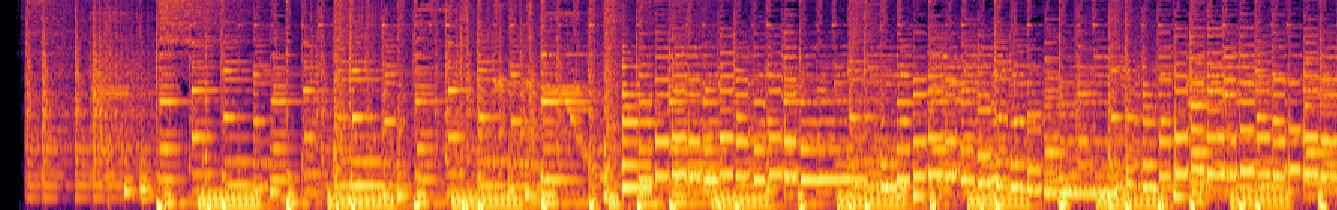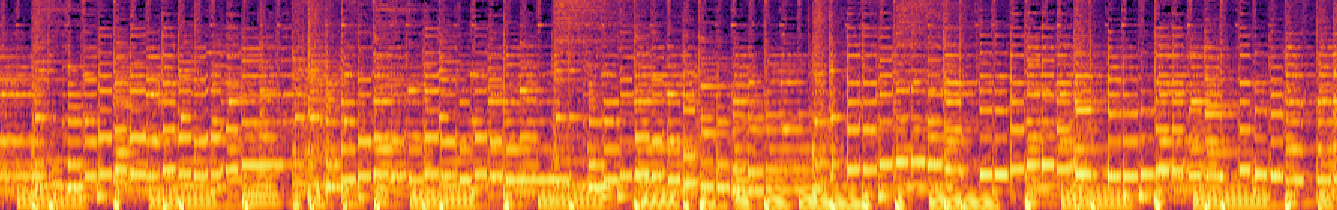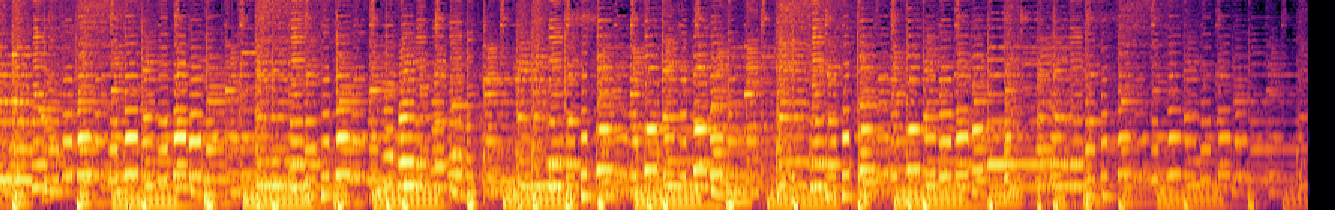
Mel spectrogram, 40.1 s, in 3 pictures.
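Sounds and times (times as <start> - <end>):
guitar: 0.3 - 39.9.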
